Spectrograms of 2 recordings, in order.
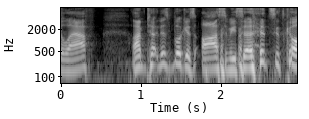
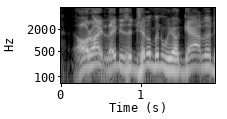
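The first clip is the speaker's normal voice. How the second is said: fast, put-on old English accent; 5 dB quieter than usual. Retelling what she said about a comedian's bit, in an old english voice. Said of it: "that old English voice he does".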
